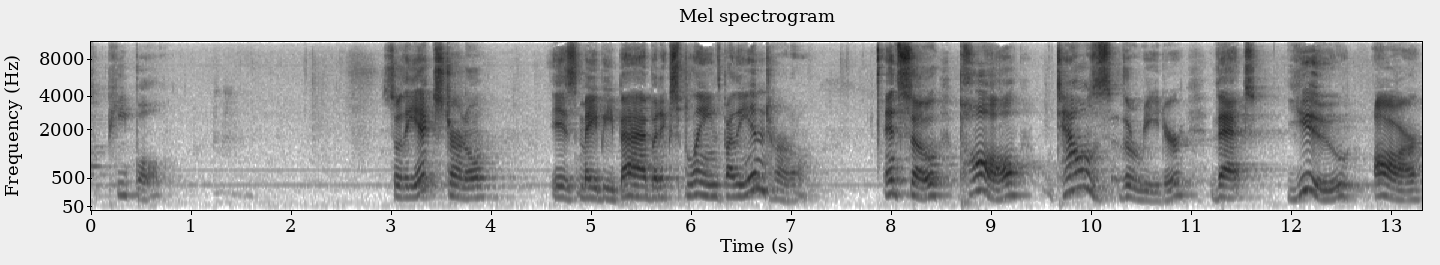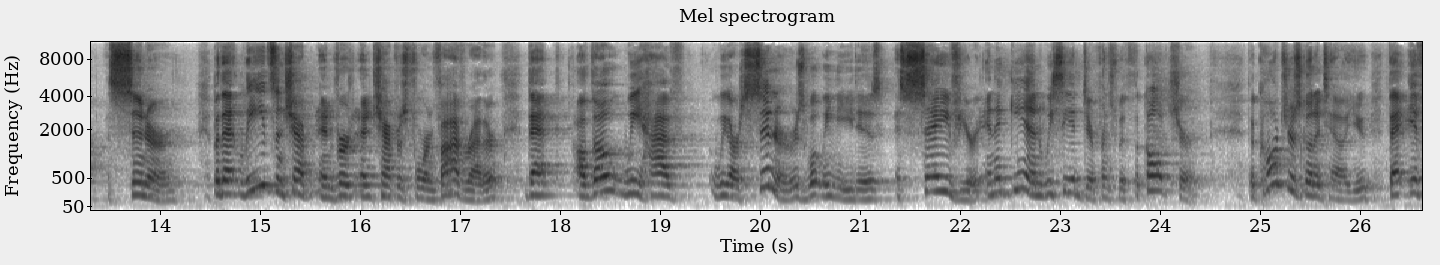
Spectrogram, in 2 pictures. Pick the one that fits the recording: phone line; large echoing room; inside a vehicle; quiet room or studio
large echoing room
